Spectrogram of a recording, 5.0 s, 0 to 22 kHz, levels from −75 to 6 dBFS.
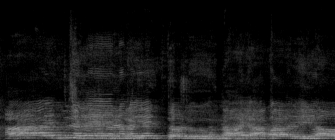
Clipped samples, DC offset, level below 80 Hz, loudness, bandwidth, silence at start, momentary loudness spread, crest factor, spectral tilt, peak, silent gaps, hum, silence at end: under 0.1%; under 0.1%; -74 dBFS; -27 LUFS; over 20 kHz; 0 s; 3 LU; 14 dB; -2.5 dB/octave; -12 dBFS; none; none; 0 s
